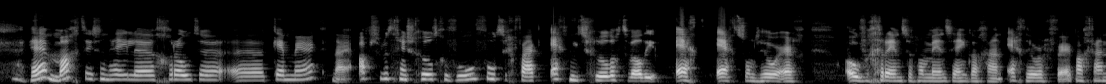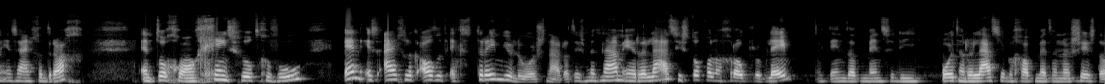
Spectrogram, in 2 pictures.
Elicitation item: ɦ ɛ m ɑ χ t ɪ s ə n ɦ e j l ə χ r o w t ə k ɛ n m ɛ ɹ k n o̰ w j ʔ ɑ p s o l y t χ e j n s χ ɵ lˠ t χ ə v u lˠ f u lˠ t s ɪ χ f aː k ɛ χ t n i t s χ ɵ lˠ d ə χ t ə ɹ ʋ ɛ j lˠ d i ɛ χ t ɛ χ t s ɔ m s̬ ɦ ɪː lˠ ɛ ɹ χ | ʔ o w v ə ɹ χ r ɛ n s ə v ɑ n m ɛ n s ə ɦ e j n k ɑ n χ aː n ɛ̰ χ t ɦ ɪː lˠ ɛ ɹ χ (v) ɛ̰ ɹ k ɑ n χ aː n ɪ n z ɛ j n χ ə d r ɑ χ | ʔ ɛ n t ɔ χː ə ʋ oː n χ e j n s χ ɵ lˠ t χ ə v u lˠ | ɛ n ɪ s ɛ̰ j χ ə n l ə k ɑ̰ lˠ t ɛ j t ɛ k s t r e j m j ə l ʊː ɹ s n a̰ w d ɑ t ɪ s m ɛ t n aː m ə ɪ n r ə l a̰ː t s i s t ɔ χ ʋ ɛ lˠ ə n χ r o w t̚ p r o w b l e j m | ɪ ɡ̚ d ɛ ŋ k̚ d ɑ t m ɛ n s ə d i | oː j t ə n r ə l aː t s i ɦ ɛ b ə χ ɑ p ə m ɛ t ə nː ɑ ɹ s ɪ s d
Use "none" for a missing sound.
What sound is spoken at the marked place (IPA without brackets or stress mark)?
f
